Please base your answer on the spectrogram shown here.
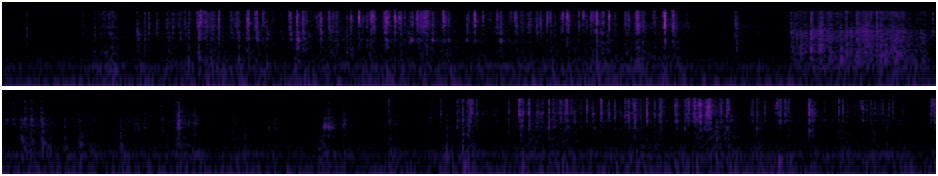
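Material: Soap.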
